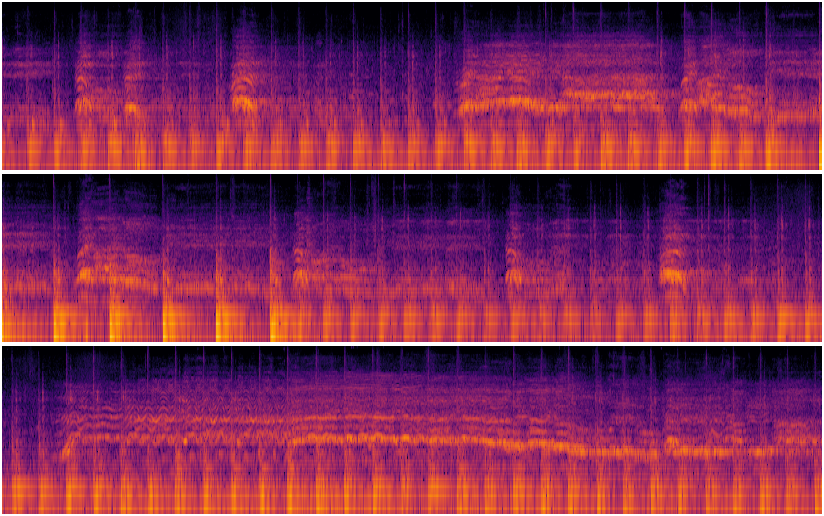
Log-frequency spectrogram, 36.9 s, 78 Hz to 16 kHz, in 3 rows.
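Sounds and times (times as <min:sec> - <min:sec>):
crowd of marchers chanting, singing and shouting in Canada: 0:00.0 - 0:36.9
steady rhythmic drumming of marchers in Canada: 0:00.0 - 0:36.9.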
